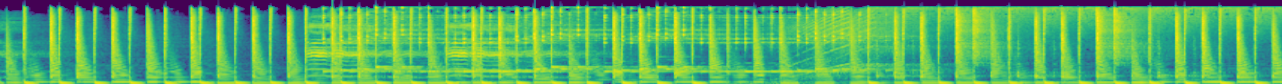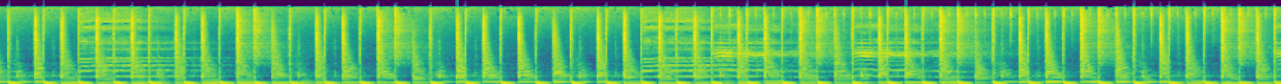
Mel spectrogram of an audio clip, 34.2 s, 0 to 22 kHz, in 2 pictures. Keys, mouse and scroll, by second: 8.3-25.9 drag, 26.3 ctrl+f.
